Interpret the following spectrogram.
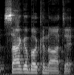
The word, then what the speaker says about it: Sagaba Konate: That is Sagaba Konate.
